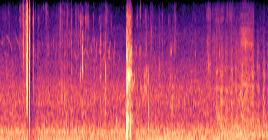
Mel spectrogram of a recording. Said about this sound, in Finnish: Näin tuhisee Serbiasta adoptoitu Kamu-koira.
